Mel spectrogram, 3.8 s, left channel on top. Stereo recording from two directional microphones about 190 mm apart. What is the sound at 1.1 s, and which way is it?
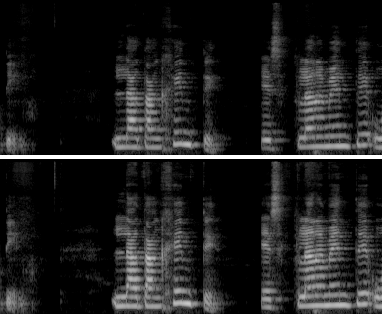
Speech, 25° right (ahead or behind).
